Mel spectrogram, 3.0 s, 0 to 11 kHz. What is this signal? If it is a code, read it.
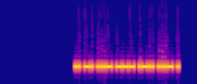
Morse code, heard as a keyed tone, about 52 wpm, 700 Hz. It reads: INVOLVE
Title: Seven Letter Words - 50wpm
